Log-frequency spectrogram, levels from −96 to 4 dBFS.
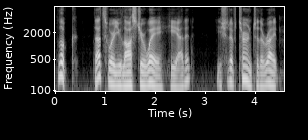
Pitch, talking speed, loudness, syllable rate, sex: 135 Hz, 210 wpm, -18 LUFS, 5.3 syllables/s, male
